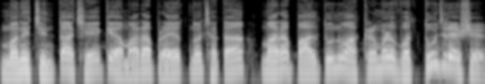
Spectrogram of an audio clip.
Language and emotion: Gujarati, fearful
